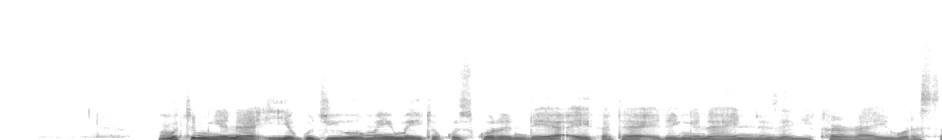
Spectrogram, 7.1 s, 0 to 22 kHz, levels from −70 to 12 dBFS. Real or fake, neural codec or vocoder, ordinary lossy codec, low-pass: fake; vocoder, 44.1 kHz, 128 mel bands, Pupu-Vocoder; none; 19.8 kHz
